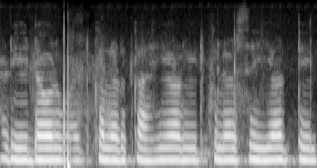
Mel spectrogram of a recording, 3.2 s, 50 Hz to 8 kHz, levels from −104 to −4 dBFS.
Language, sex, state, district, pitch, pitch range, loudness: Hindi, female, Maharashtra, Nagpur, 210 Hz, 205-210 Hz, -15 LUFS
